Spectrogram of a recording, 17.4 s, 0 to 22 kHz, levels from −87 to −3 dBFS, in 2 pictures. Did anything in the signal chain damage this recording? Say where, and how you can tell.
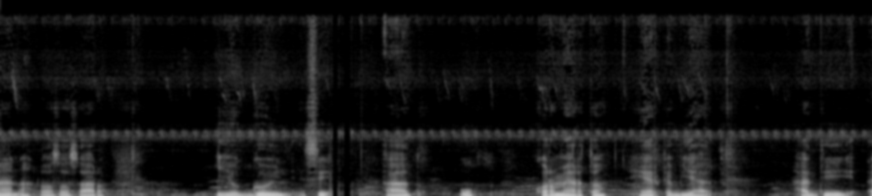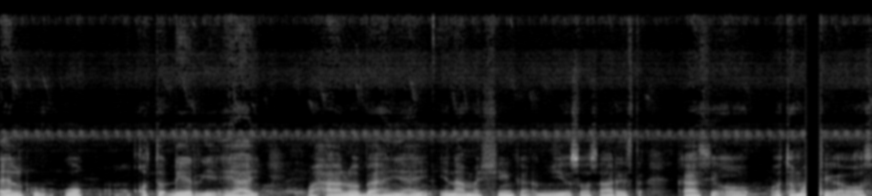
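Yes. Speech drops out in scattered gaps at 3.30–3.59 s and cuts to silence at 16.78–16.98 s, then resumes skipped ahead. This is likely a Bluetooth dropout, with packets lost on the wireless playback link.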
